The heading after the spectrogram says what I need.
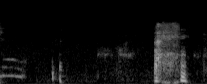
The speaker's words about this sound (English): also like Gesundheit.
